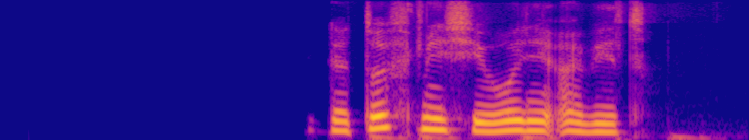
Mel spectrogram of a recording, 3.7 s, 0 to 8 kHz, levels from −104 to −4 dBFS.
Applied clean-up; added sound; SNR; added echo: neural mask model DeepFilterNet 3.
